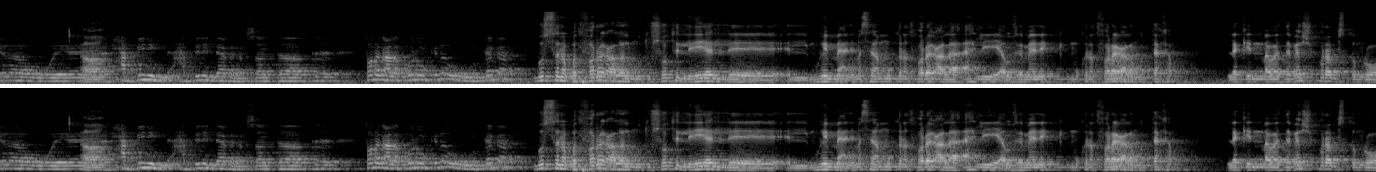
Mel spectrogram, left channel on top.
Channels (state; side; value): noise; left; rumble, 20 dB below the sound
